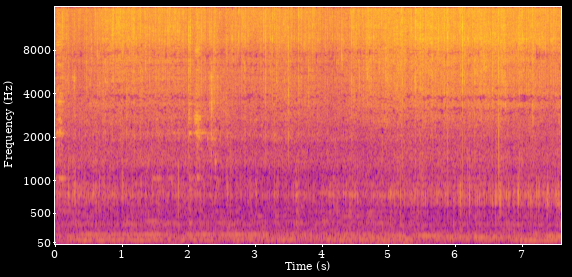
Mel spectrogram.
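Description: Paneer murukku dough dropped into hot oil to puff up as burelu, a steady crackling sizzle of deep frying that continues evenly throughout, close and fairly loud with no voices.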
